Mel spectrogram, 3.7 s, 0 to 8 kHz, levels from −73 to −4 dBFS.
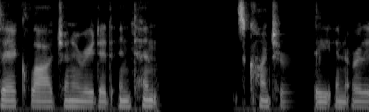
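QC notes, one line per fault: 1.55–2.36 s, call audio freeze: Right after "law generated" the last sound carries on as a fading buzz, then about 0.7 s of silence, before the audio resumes exactly where it left off with nothing skipped. The likely cause is packets held up in transit until the jitter buffer ran dry, so the receiver padded the stall and then played the late audio, adding a gap of about 0.78 s and pushing everything after it later.
2.84–3.16 s, long network dropout: The sound smears into a decaying buzz that dies to roughly 0.16 s of silence, and when audio returns about 0.3 s of the material is simply gone, so it jumps forward rather than picking up where it stopped. This likely comes from a stretch of lost packets that never arrived. The receiver concealed the hole for about 0.29 s and then skipped past the missing part, with the fill band-limited below 8 kHz like the rest of the G.722 call audio.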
